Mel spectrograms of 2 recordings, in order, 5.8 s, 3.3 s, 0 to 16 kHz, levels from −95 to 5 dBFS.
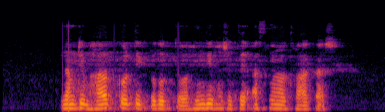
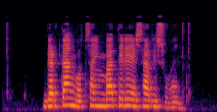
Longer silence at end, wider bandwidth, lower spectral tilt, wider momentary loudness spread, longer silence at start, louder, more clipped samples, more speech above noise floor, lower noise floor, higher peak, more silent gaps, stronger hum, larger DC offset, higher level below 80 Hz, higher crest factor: first, 0.75 s vs 0.5 s; second, 7 kHz vs 9 kHz; first, -9 dB/octave vs -5 dB/octave; second, 9 LU vs 14 LU; first, 0.9 s vs 0.65 s; about the same, -26 LUFS vs -24 LUFS; neither; first, 49 dB vs 41 dB; first, -75 dBFS vs -66 dBFS; about the same, -6 dBFS vs -8 dBFS; neither; neither; neither; first, -60 dBFS vs -68 dBFS; about the same, 22 dB vs 18 dB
